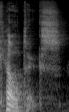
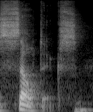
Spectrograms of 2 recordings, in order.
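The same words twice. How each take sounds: First: The word begins with a hard K sound. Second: The word begins with a soft S sound. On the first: The speaker calls it right. "it should be a hard C, you know, like you would say cake" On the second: The speaker calls it wrong. "not the Celtics"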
